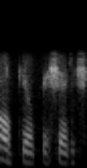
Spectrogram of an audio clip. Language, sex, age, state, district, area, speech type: Malayalam, female, 18-30, Kerala, Thrissur, urban, conversation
